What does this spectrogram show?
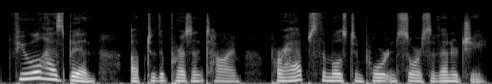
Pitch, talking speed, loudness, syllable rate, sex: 165 Hz, 185 wpm, -18 LUFS, 5.5 syllables/s, female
